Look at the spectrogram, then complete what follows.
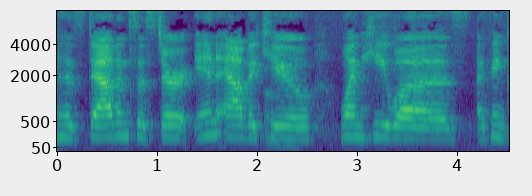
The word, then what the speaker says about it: Abiquiu: And Dain said, "That's Abiquiu.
